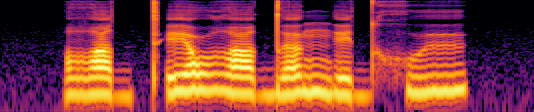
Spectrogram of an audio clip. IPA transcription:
ðˤ a d tʼ e w ðˤ e d̪ ɐ ŋ e d xʷ ɨ

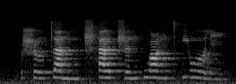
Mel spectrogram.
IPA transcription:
ʂ ɤ˧˥ t̪ ä˥˩ n̪ i˩ n ʈ͡ʂʰ ä˥ ʈ͡ʂ ə˧˥ n p w ɑ˥˧ ŋ t̪ʰ j o˥˩ ʊ̯ l i˩

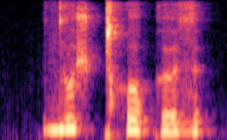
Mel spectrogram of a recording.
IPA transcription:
d u ʃ ǀʰ o k ɵ z

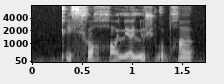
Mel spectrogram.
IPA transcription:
kʼ i˨ sʲ x ɔ˨ ʁ χ ɔ˨ lʲ œ˨˦ lʲ u˦ ʃ ɡ o˨ b χ ʌ˦

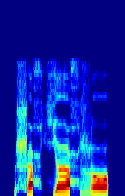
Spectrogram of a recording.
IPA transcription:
ʂ ə ħ ç ɐː ħ ɮ ɔ

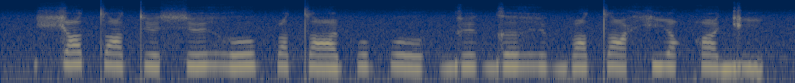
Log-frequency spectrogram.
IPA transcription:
x i tˤ ɔ t ʏ s ʏ ɦ o p ʏ tˤ e p o p o | ɡ ʏ ɡ ə ɦ ʏ b o tˤ e x i qʷ i ɡ i

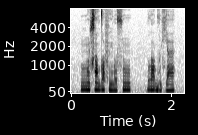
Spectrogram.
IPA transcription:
ŋ õ˦ ɕ ẽ˦ dˤ u˦ f ĩ˨ ɾ o˦ s ũ˦ | l ɒ˦ ɡ u˨ ç æ˦

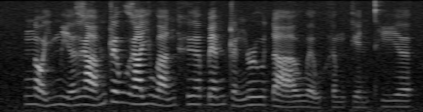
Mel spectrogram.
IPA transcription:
n ɔ˨˩˨ j m i˨˩˨ ə̯ ɣ a˨˩˦ m ʈ ə˧ w ɣ a˧˥ j w a˨˩˦ n h ɨ˧ ə̯ ɓ ɛ˧˥ m ʈ ə˨˩˦ ŋ ɹ u˧ ɗ aː˨˩˨ w ə˨˩˨ w h ə˨˩ m k e˨˩ n t̪ʰ i˧ ə̯

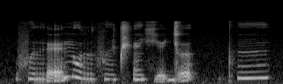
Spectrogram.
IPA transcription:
f ɯ r ɾ ɛ̰ n o r f ɨ t͡ʃʼ ẽ ç ḛ ɟ ə̰ | pʰ ɨ

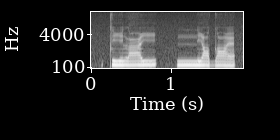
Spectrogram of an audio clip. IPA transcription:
t i l ʕ i | nː i dˤ æ

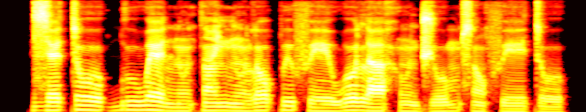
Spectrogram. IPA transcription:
z ɛ˧ t oː˦˨ ɡ͡b u˦ w ɛ˦˨ n ũ˨ t ã˧ ɲ ũ˨ l ɔ˧ p ɨ˧ f eː˨ w o˦ l a˧ h ũ˨ d͡ʒ oː˨˦ m s ɔ̃˨ f eː˨ t o˨

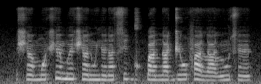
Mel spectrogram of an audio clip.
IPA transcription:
ʃ ã˨ m ɔ̃˨˦ ʃ ɛ̃˦ b ɛ̃˧ ʃ ã˨ ɾ ũ˨ j ɛ̃˨ ɾ ã˧ s i˦ ɡ o˧ k͡p a˧ n a˧ d͡ʒ ɔ̃˦ f a˦˨ l a˨ l ũ˨˦ s ɛ̃˧

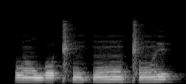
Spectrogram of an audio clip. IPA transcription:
l ɔ̃ w ɔ ǁʰ ũ p õː ǁ õ e̯

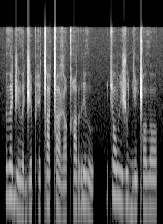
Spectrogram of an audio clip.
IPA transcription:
ð ɛ˦ d͡ʒ ĩ˨ ð ɛ˨ d͡ʒ e˧ pʰ e˧ ǀ a˦ ǀ a˦˨ ɣ a˧ qʰ a˦ r i˦ ð u˨ | c ɔ˦ β i˧ ʒ u˦˨ ɟ ĩ˦˨ ǁ ɔ˦ ð ɔ˦

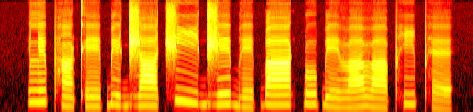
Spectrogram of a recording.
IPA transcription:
l ɪ˦ pʰ ã˨ kʼ e˨ ɓ ɪ˨ d͡ʒ aː˨ t͡ʃ iː˦˨ d͡ʒ e˦ b e˨ ɓ aː˦ k͡p o˦ ɓ e˨ β a˨˦ β a˨ pʰ i˦ pʰ ɛ˨

